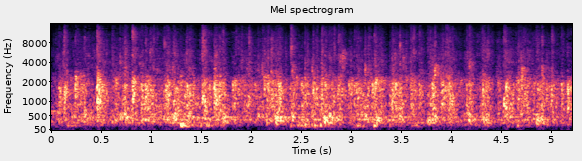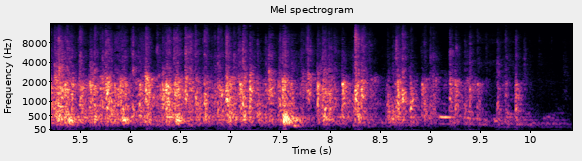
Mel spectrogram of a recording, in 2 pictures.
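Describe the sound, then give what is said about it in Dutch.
Steady applause from the audience at a special council meeting, dense clapping that carries on for about ten seconds before tapering off at the end. “En een applausje is op zijn plaats.”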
